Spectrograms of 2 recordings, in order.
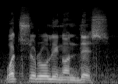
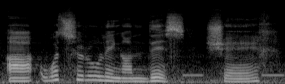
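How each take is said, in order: First: It is said in a plain, direct voice. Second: It is said in a soft, luring voice.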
